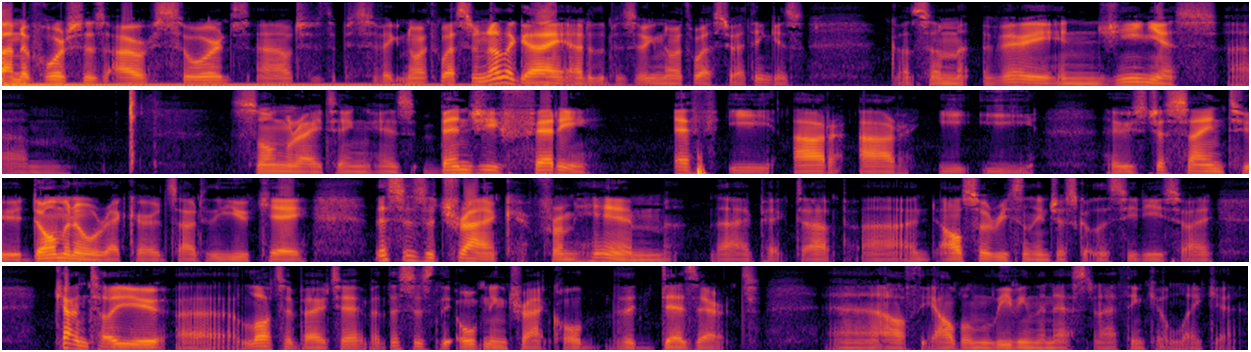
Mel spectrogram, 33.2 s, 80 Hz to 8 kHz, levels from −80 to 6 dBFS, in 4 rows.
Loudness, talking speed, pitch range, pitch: -20 LUFS, 175 wpm, 90-105 Hz, 90 Hz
